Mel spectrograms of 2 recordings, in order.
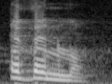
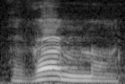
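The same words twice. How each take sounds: First: The first E vowel is said short. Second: The first E vowel is said long. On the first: The speaker calls it wrong. "Tu ne dis pas événement" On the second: The speaker calls it right. "Tu allonges le E"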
